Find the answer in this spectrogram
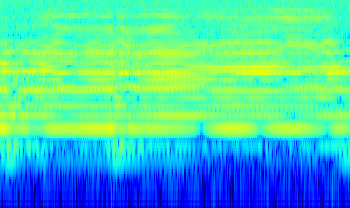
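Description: Violin, viola and cello of a piano quartet playing classical chamber music together, holding long notes as a chord.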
